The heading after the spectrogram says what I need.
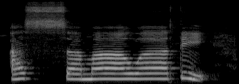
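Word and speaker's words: السَّمَاوَاتِ: As-samawati. Alif lam bertemu dengan sin.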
